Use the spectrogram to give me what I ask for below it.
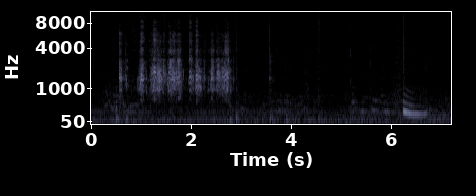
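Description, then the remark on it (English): A cartoonish video game duck character, Mr. Duck, quacks in a rapid, chattering burst lasting a couple of seconds, followed by quieter pauses and one short, sliding squawk near the end. “Shut up, Duck.”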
